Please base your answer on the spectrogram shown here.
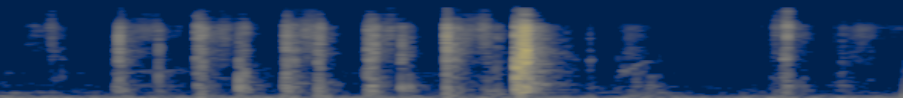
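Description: Tarot cards shuffle and slide as one is drawn from the deck, a quick run of close papery flicks and riffles building to a sharper snap, then fading to a soft tap, with no voices.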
